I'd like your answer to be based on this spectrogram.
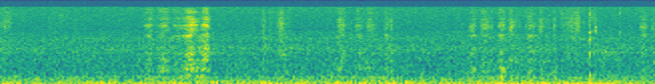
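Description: A Scribo La Dotta fountain pen writes on paper, giving a very faint, close scratching with a few brief, louder strokes in a quiet room.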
